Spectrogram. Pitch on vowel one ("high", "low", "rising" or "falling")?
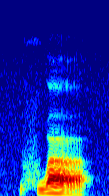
falling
